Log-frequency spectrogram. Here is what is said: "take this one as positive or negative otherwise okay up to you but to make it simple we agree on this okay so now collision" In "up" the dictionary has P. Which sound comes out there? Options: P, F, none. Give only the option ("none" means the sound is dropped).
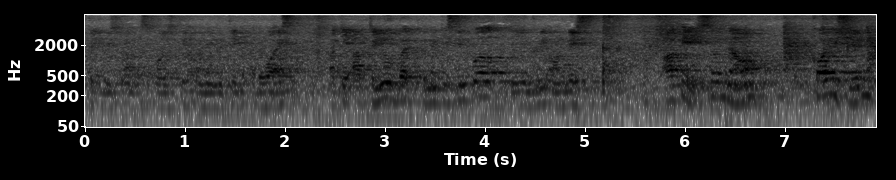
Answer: F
